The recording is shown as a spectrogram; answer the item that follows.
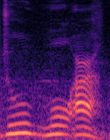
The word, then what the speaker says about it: Jumu'ah: Tinawag daw siyang Jumu'ah, ang tamang pagbigkas po ay Jumu'ah.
